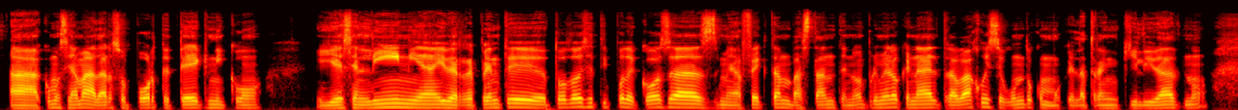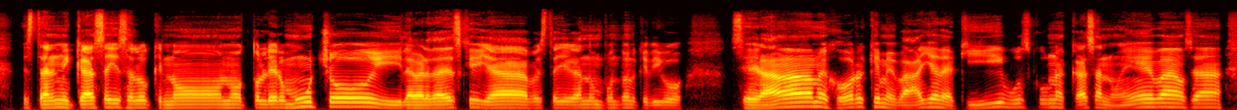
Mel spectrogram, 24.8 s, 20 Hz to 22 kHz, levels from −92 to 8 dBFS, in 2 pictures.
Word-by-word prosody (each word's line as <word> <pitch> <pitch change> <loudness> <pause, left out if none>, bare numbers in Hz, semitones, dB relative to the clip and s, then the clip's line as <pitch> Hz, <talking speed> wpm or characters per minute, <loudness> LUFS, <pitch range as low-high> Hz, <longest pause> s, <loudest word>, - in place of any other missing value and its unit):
a, 100 -1 +3
¿cómo 125 +2 -7
se 115 - +1
llama?, 125 +2 +2
a - - +1
dar 110 +1 -2
soporte 115 +3 -5
técnico, 115 -1 -4 0.5
y 100 +2 -4
es 110 +1 +2
en 110 -1 -2
línea, 130 -1 +3
y 125 - +2
de 115 -2 +2
repente 120 +3 -1
todo 135 +3 -2
ese 145 -1 -6
tipo 145 +1 -9
de 125 -5 -3
cosas 130 -3 +2
me 110 -1 -9
afectan 120 +3 -5
bastante, 110 +1 -2
¿no? 115 +4 -10
Primero 130 +4 -5
que 120 - -8
nada, 120 +1 +1
el 125 -2 -6
trabajo 115 +8 -2
y 145 - -5
segundo, 120 +2 -4
como 100 -4 -10
que 105 - -12
la 100 +1 -8
tranquilidad, 105 +2 -5
¿no? 115 +1 -11 0.5
Estar 120 0 +5
en 130 - 0
mi 130 -2 +1
casa 125 +4 +7
y 135 - +4
es 130 -1 +1
algo 130 0 0
que 120 - -8
no 120 +1 -1
no 120 0 -3
tolero 125 +1 0
mucho 160 +2 +2
y 115 -5 +2
la 110 0 +2
verdad 110 +2 +3
es 125 - +3
que 135 -2 -2
ya 115 0 +4
está 110 0 -6
llegando 115 0 -3
un 120 -1 -11
punto 115 +2 -9
en 125 - -7
el - - -17
que 110 - -9
digo: 110 -1 -8 0.4
"¿Será 140 +9 +6
mejor 150 -1 -2
que 155 - -2
me 145 - -3
vaya 110 +7 -1
de - - +1
aquí?, 110 +9 -6
busco 135 -3 -11
una 135 -1 -5
casa 125 +2 -1
nueva". 135 +7 0
O - - -8
sea, 135 -1 -2
120 Hz, 180 wpm, -24 LUFS, 110-135 Hz, 0.5 s, casa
